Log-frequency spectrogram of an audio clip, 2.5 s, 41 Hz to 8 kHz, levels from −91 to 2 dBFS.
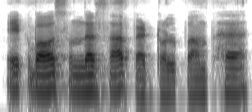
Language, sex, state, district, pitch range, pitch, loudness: Hindi, male, Jharkhand, Deoghar, 100-120 Hz, 110 Hz, -19 LUFS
